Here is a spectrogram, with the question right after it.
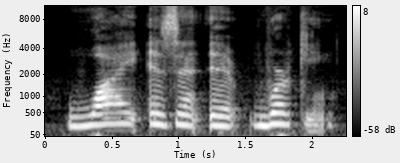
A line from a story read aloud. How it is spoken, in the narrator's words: he growled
